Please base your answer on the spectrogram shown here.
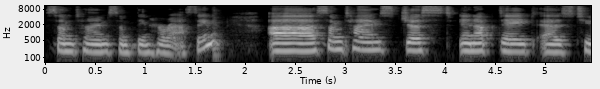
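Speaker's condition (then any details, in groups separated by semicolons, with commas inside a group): No condition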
